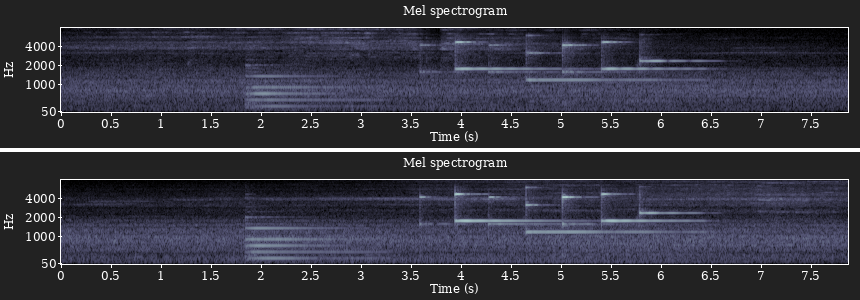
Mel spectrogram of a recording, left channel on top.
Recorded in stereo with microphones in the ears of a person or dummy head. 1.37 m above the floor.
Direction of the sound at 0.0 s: 65° right (ahead or behind).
